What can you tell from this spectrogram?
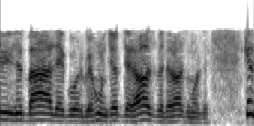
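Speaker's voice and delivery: ordinary talk, nothing marked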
